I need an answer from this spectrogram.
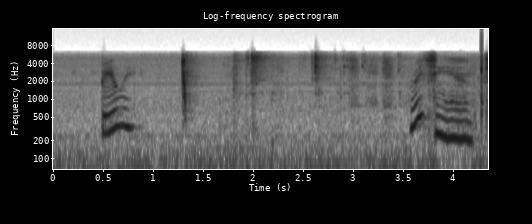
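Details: Two dogs named Bailey and Chance playing indoors; two rising-then-falling whining yelps about three seconds apart, with a woman speaking and shuffling noises between them.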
